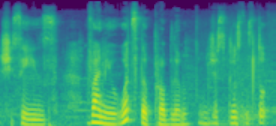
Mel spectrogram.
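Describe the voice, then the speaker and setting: Woman, Kenyan accent, young adult, lowish voice, animated exasperated vlog chat, faint music behind. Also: fairly quick, creaky. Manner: animated, exasperated retelling with laughs. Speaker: vlogger. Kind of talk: casual storytelling vlog. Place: indoors at home, small room.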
